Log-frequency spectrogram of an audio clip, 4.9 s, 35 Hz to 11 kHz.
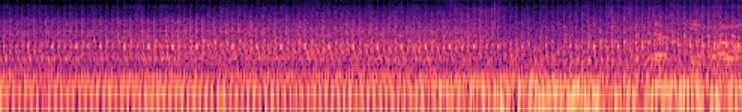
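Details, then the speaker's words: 2014 Isuzu Panther LS Turbo diesel at idle: steady, even, crisp clatter with no shaking, misses, hunting or odd knocks, no blow-by or smoke. Normal diesel idle. "getarannya stabil, tidak goyang, tidak pincang ya. Suaranya juga renyah khas penter ya. Jadi mobilnya memang sehat."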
